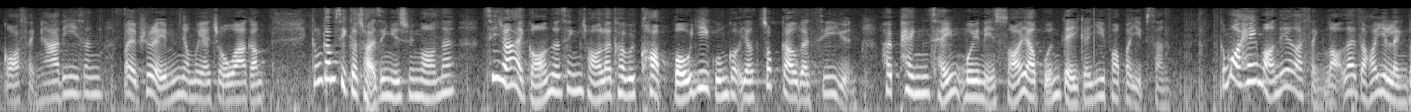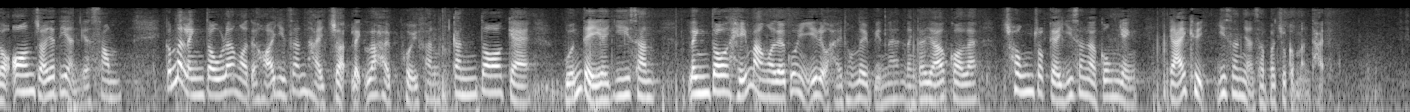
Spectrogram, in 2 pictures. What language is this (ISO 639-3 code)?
yue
